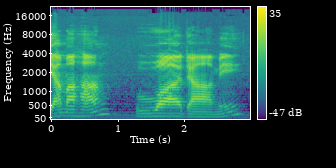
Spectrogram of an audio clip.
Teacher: we do not have V sound in Burmese we have only wa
